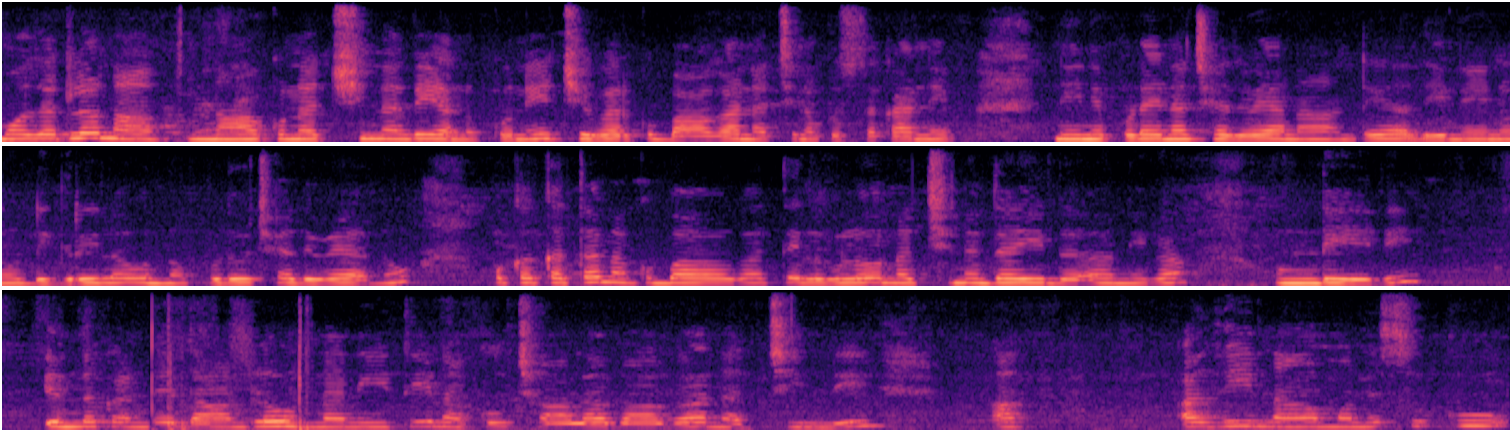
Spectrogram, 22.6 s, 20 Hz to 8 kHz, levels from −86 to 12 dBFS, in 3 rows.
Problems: constant background noise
